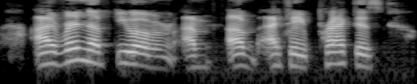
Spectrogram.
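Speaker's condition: Double hemiplegia cerebral palsy; right side weaker than left, left brain involvement, horse therapy since age 5

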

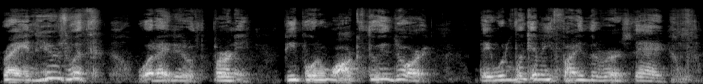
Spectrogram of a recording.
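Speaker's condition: Cerebral palsy; cerebral palsy from brain bleed

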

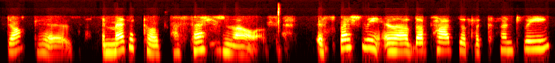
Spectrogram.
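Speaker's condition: Brain aneurysm rupture; not even four years since rupture, still learning to walk, swerves from balance issues

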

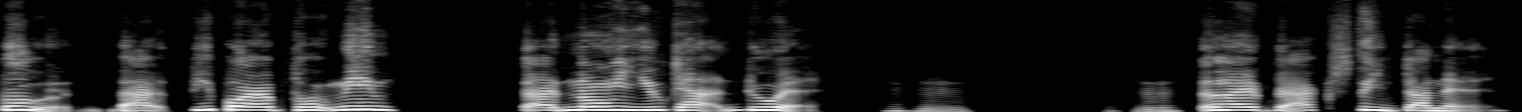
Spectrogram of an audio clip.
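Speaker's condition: Cerebral palsy; age 41, walks up to 10,000 steps daily with walker, cycles, rows, gym four days weekly

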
